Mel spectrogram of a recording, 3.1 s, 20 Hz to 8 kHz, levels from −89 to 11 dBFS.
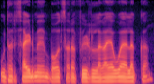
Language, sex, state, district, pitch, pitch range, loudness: Hindi, male, Jharkhand, Ranchi, 100 Hz, 95-105 Hz, -15 LUFS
